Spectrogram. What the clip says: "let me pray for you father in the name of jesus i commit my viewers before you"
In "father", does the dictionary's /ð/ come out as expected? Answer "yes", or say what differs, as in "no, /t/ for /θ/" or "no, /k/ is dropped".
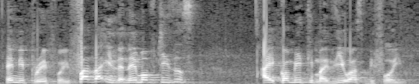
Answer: yes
